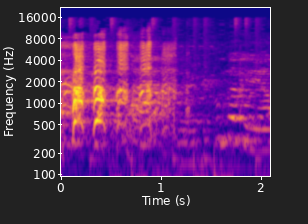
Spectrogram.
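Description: People talking and laughing, with short bursts of laughter in the first second.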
